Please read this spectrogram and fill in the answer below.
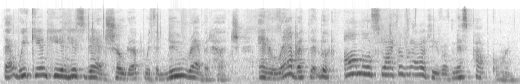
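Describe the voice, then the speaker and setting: A woman's voice: on the high side, very animated, normal speed, few pauses, darkish tone, a little hiss or hum, poor audio. A woman reading a children's story in a simple, friendly way, as if speaking directly to young listeners. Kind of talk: gentle scripted storytelling for children.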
